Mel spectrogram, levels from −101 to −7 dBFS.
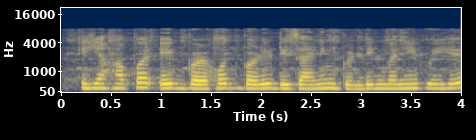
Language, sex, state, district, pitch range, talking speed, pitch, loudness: Hindi, female, Punjab, Kapurthala, 190-210 Hz, 150 wpm, 200 Hz, -15 LUFS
